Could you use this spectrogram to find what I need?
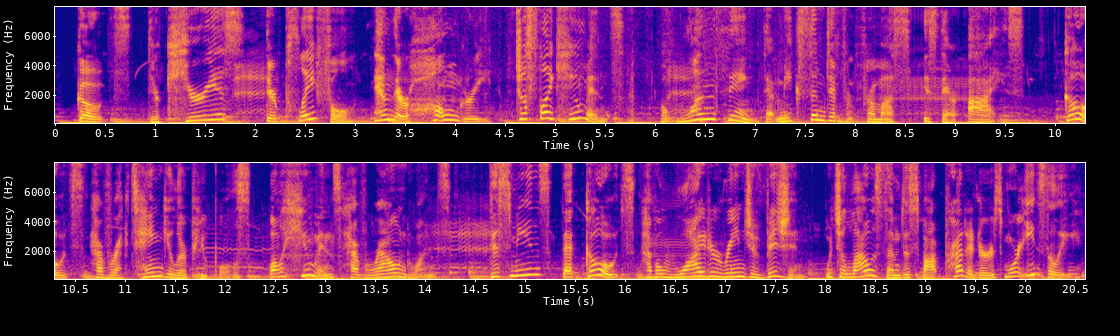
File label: Animal Narration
